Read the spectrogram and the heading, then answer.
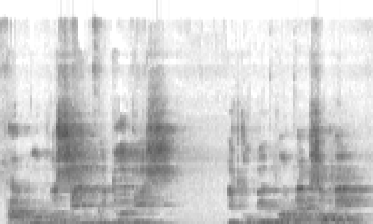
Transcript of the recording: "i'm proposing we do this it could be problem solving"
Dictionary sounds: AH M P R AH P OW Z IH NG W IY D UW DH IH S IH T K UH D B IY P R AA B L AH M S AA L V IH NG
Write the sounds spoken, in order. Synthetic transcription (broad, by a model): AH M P R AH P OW S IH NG W IY D UW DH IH S IH T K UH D B IY P R AA B L AH M S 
